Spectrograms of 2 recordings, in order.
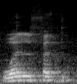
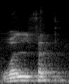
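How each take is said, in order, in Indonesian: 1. Bunyi h di akhir dihilangkan. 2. Bunyi h di akhir dihilangkan.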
